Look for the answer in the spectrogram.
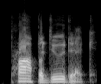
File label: "Propaedeutic", American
